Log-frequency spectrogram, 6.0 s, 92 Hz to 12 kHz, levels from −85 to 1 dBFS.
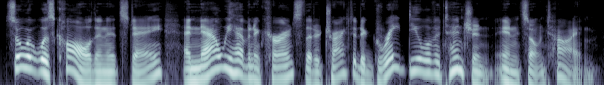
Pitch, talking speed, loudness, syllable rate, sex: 150 Hz, 240 wpm, -18 LUFS, 5.6 syllables/s, male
